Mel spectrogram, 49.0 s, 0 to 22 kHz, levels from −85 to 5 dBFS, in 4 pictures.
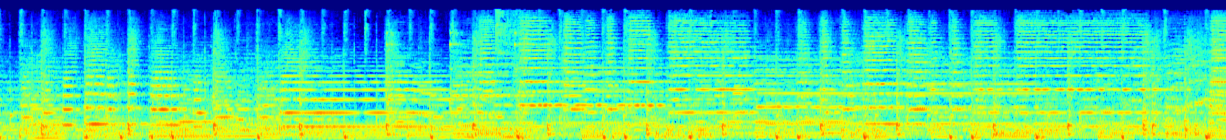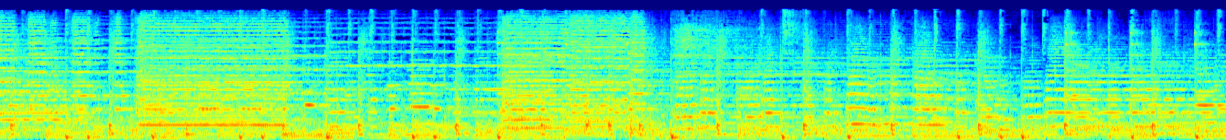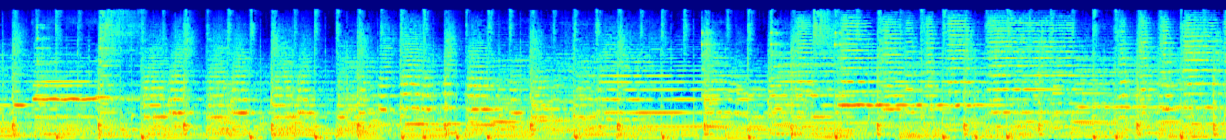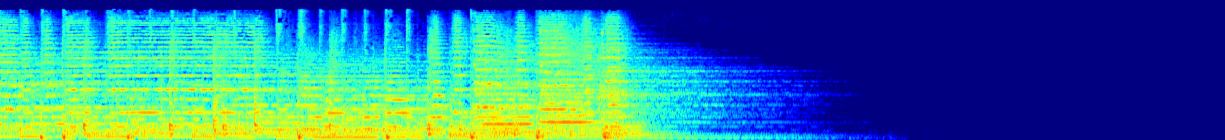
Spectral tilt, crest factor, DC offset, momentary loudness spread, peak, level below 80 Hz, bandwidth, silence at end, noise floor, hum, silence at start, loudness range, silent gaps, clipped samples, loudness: -4 dB/octave; 16 dB; under 0.1%; 5 LU; -2 dBFS; -34 dBFS; 17 kHz; 5.05 s; under -90 dBFS; none; 0 s; 2 LU; none; under 0.1%; -17 LUFS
